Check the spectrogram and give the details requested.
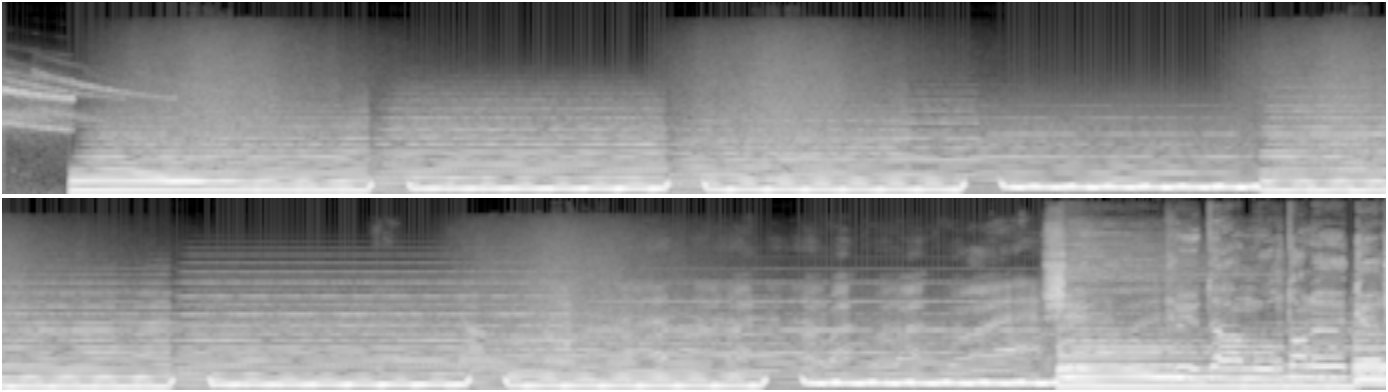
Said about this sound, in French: donc j'ai choisi ce morceau. Allez, on écoute ça, relax, c'est que du rap.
